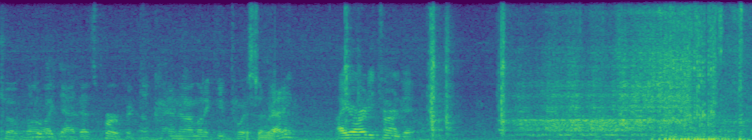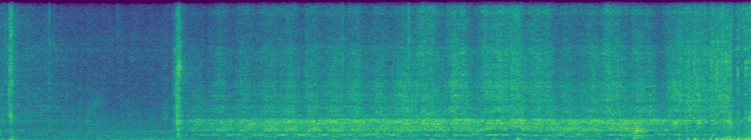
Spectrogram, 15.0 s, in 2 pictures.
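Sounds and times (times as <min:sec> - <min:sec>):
engine starter cranking: 0:04.3 - 0:07.7, 0:09.2 - 0:15.0.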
